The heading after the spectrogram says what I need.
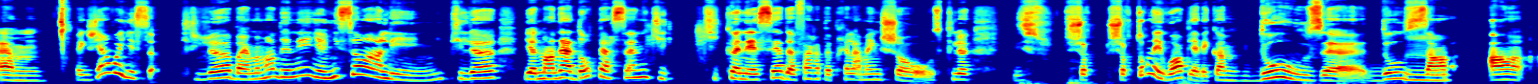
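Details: Adult woman, a speech-language pathologist who stutters, speaking conversationally in Quebec French; stuttering.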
